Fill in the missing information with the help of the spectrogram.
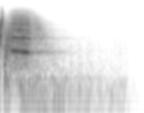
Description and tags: Tie Fighter Shoot (Replication)
This is a replication of the legendary Tie Fighter shot made in VPS Avenger!
weapon, laser, sci-fi, scifi, gun, starwars, shoot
